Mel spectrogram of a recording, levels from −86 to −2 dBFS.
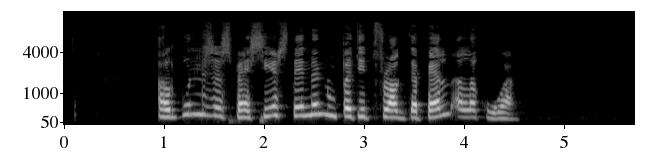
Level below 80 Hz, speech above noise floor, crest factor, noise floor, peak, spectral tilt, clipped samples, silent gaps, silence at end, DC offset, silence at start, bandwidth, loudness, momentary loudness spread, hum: -80 dBFS; 58 dB; 18 dB; -84 dBFS; -10 dBFS; -5 dB/octave; under 0.1%; none; 1.2 s; under 0.1%; 0.95 s; 11.5 kHz; -28 LUFS; 10 LU; none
